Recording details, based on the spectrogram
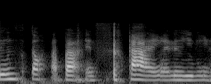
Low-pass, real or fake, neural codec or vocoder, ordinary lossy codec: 7.2 kHz; fake; codec, 16 kHz, 0.5 kbps, FreqCodec, larger model; none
